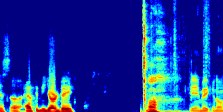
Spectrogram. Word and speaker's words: Yarde: Didn't he say Yardy or something? Yeah. Oh, I don't know how to pronounce his name. Yeah, I see Yardy sometimes too, man. Yeah, okay. No, it's Anthony Yard.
